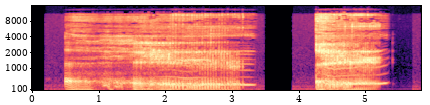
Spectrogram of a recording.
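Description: Two long, loud, rumbling belches, the first lasting about three seconds. Burping from a sound-effect recording.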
